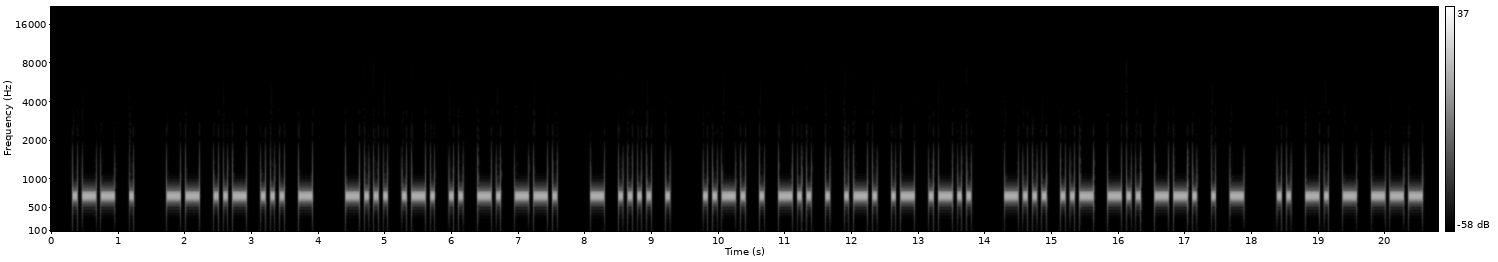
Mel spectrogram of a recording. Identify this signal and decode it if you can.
Morse code, heard as a keyed tone, about 17 wpm, 700 Hz. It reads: WE MUST BRING THE FEDERAL BUDGET INTO
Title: Sentences from Top 1200 Words 17wpm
